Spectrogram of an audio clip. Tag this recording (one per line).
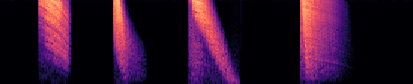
power
fast
speed
science-fiction
sci-fi
powerdown
weapon
game-design
poweron
poweroff
speedup
change
laser
slowdown
lazer
fantasy
turn-on
slow
star-wars
star-trek
levelup
lazor
powerup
